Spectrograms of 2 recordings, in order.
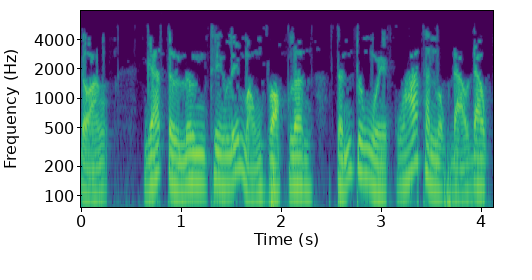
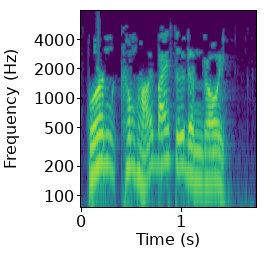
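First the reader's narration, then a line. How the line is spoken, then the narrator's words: Laughing loudly. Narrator (Vietnamese): Khấu Trọng cười lớn nói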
